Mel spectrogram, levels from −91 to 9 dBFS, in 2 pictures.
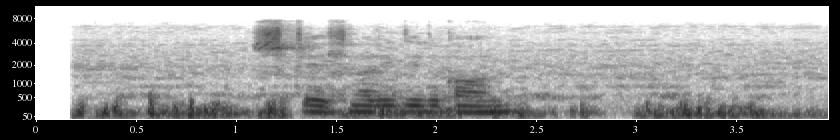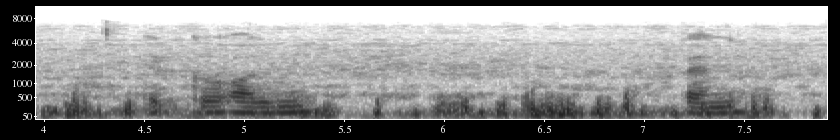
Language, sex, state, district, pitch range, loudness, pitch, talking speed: Punjabi, male, Punjab, Kapurthala, 125-145 Hz, -18 LUFS, 135 Hz, 45 wpm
